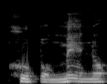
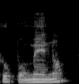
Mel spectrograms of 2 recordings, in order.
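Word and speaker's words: ὑπομένω: Esta palabra perseverar, que en griego se lee hupomeno, con acento en la E, hupomeno, viene de dos palabritas que también significan quedarse bajo o quedarse detrás.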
